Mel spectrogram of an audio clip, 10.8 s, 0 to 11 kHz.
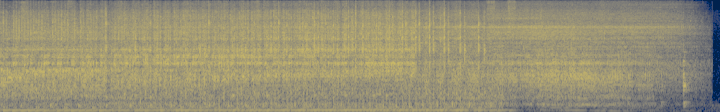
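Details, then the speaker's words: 1960 John Deere 1010 diesel tractor, injection pump flipped back 180°, intake heated: rhythmic cranking with a few labored firing pulses, almost runs but won't; owner suspects low compression, injectors confirmed squirting. "thing almost ran holy crap boy that thing sounds bad I know the injectors are squirting I think I just don't have enough compression"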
